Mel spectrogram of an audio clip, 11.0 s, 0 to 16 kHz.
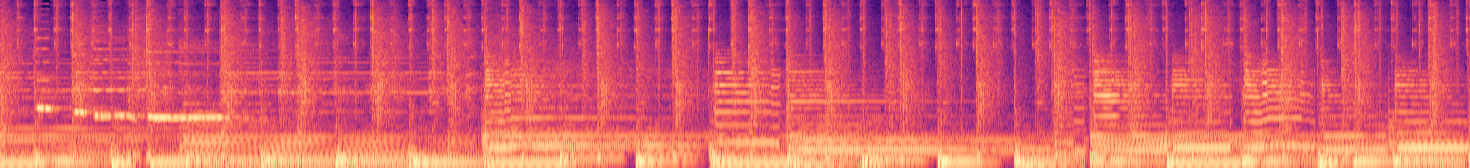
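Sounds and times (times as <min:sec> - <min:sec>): whistled melody: 0:00.0 - 0:02.4
background music with beat and bass: 0:00.0 - 0:11.0.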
